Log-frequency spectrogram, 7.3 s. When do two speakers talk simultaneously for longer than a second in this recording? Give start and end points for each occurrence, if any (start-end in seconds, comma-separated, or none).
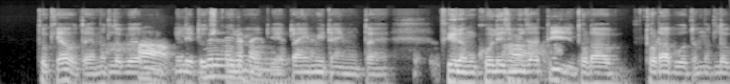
1.4-3.1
